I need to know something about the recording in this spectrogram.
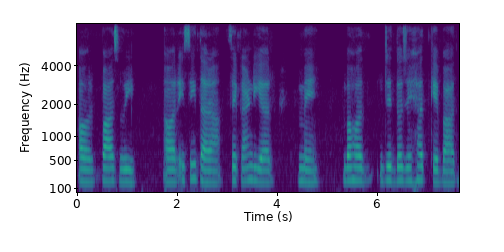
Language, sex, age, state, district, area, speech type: Urdu, female, 18-30, Maharashtra, Nashik, urban, spontaneous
